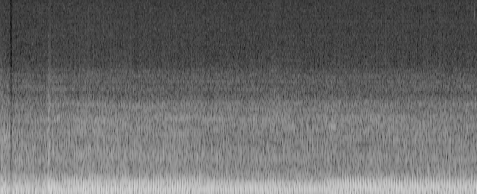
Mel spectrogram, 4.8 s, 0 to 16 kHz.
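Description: A 2018 Harley-Davidson Road King with a Milwaukee 8 engine, six-speed and stock pipes runs with a steady, fairly subdued low rumble, heard continuously while riding.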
